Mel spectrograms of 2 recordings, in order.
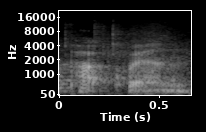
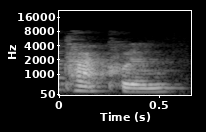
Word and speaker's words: Paquin: once flees lions please banquo will be anna pupquin i don't know if that's how you pronounce it anna paquin thank you she's 38.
